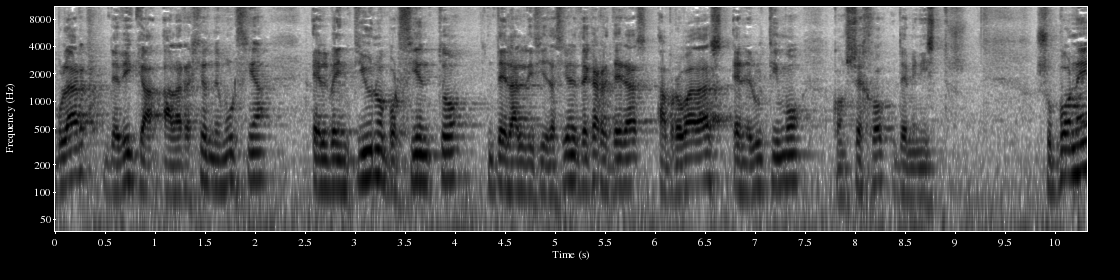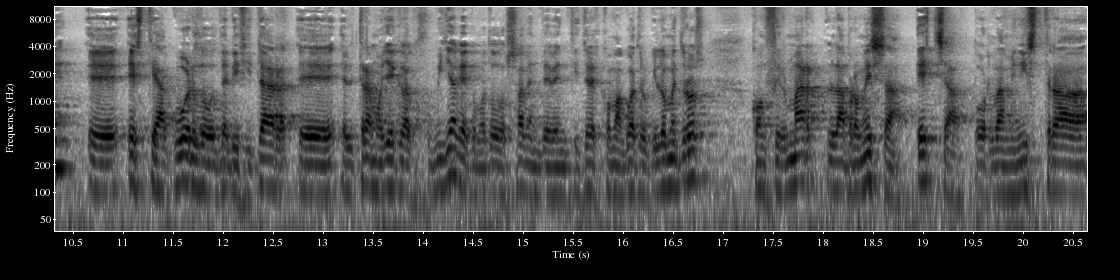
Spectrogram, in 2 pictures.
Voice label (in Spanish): anuncio licitación; Yecla; Jumilla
